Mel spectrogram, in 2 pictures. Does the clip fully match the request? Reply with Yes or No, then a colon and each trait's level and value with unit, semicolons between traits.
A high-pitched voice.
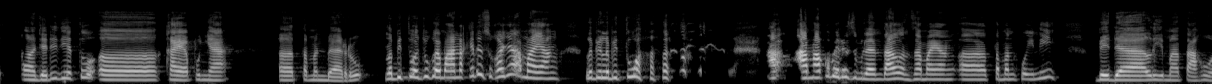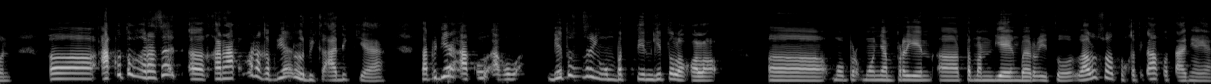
Yes: high, 225 Hz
